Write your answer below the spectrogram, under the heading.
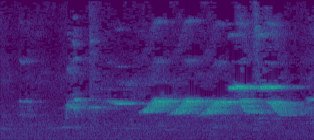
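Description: Yellow-bellied Seedeater singing a quick run of high, buzzy notes that sweep up and down, rising into a bright, rapid trill, over faint background hiss.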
